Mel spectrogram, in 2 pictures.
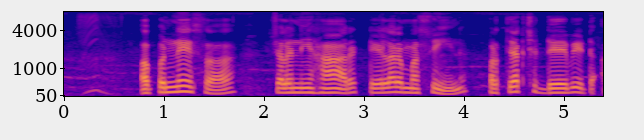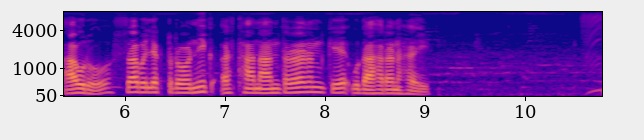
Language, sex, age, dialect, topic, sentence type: Magahi, male, 18-24, Western, banking, statement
